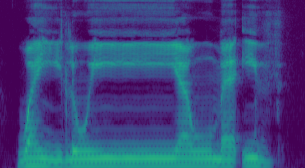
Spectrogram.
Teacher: So here it is the tanween of Wail, and it was merged with the ya in yawma idh. So it would be wailu yawma idh.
